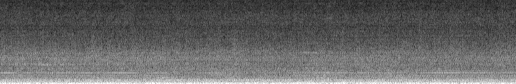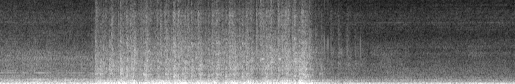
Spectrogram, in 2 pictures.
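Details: Split AC unit running with a heavy, steady low rumble, rough buzzing edge and a brief louder harsh surge; abnormal noise and vibration, cause unclear.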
